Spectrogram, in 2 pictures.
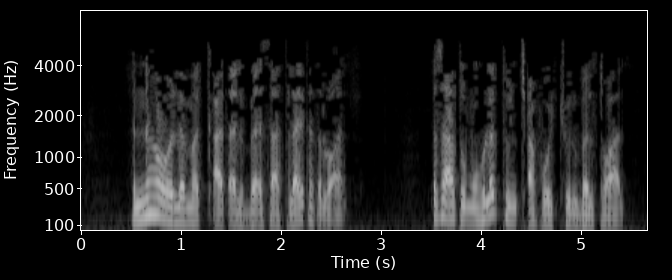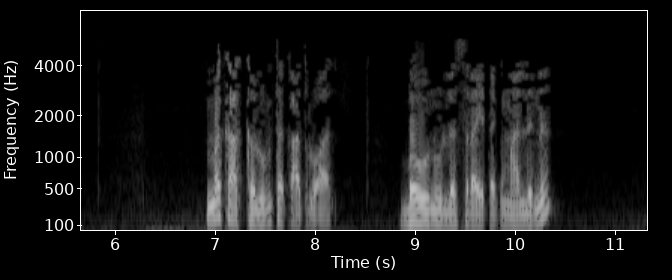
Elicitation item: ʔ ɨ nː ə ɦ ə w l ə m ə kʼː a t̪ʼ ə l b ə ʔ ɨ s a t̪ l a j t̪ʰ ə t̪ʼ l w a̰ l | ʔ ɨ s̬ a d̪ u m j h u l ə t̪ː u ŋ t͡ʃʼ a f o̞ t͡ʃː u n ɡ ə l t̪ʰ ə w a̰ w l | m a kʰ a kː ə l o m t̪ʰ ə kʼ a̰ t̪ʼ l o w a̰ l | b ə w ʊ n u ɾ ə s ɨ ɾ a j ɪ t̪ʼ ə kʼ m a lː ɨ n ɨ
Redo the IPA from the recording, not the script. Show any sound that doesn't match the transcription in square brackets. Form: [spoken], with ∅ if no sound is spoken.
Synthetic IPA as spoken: ʔ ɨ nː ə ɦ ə w l ə m ə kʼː a t̪ʼ ə l b ə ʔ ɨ s a t̪ l a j t̪ʰ ə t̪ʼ l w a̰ l | ʔ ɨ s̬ a [t̪] u m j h u l ə t̪ː u [n] t͡ʃʼ a f o̞ t͡ʃː u n [b] ə l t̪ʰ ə w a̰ [∅] l | m [ə] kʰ a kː ə l [u] m t̪ʰ ə kʼ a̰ t̪ʼ l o w a̰ l | b ə w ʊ n u [l] ə s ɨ ɾ a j ɪ t̪ʼ ə kʼ m a lː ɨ n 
